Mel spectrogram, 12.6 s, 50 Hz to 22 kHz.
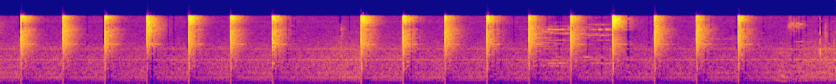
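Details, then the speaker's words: Q-switched Nd:YAG laser tattoo removal (R20 technique, third sitting, no anesthesia, patient lying comfortably, white spots appearing over the tattoo): sharp, regular snapping pops about 95 a minute from the laser pulses. "You can see as we do laser, white spots are appearing over the tattoo area."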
